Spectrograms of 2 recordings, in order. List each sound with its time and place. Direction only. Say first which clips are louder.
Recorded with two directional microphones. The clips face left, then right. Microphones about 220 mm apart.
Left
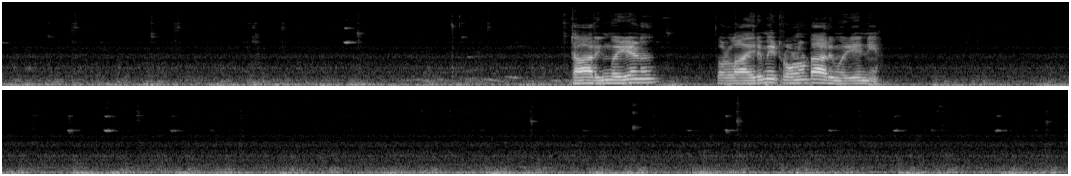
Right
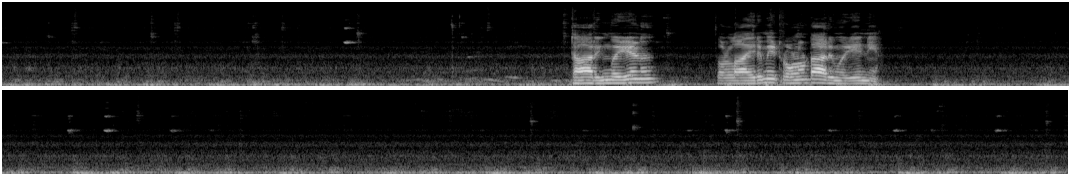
5.6 s speech: even; 25° left (ahead or behind)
